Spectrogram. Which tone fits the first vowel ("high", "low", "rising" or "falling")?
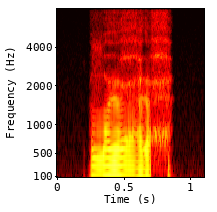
high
